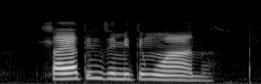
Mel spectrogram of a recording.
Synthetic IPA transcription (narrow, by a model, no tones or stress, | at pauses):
ɬajatind͡zimitiŋwaːna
